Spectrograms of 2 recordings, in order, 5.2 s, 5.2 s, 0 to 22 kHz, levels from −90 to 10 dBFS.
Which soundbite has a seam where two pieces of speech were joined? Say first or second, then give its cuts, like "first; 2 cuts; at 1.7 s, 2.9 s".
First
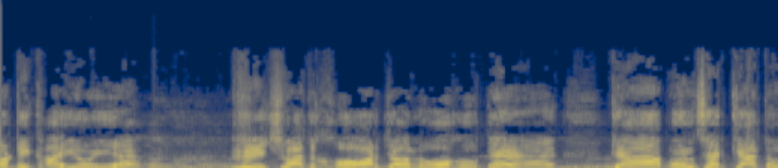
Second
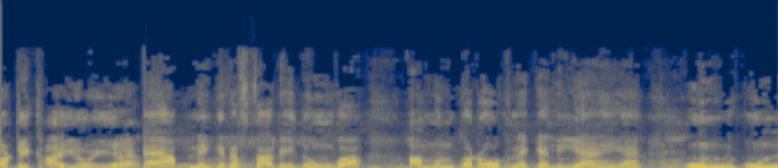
second; 1 cut; at 0.9 s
